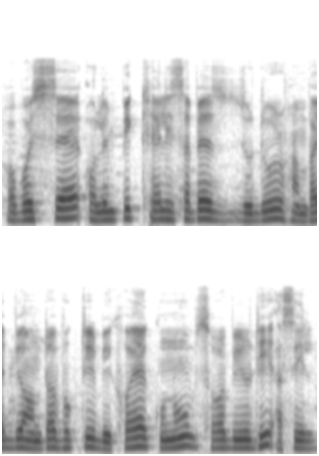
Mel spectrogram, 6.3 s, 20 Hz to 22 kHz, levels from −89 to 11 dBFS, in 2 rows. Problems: constant background noise, background conversations at intervals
